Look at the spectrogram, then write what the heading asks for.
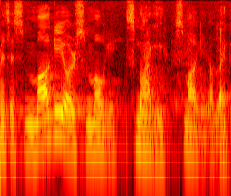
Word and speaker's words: Smogie: Smogie. Smogie. Okay. Like a smoggy day.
